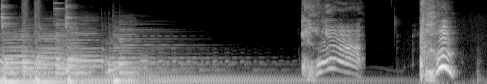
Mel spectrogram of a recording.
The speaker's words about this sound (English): Oh, that was a good one. Second one was definitely the best sneeze I've seen for a while.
